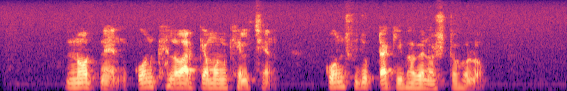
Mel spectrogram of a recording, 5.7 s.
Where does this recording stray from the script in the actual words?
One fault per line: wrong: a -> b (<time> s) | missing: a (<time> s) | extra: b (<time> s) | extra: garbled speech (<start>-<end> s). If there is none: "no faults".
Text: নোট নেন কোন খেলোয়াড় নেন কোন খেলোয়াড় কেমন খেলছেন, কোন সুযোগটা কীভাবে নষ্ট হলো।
missing: নেন কোন খেলোয়াড় (1.9 s)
